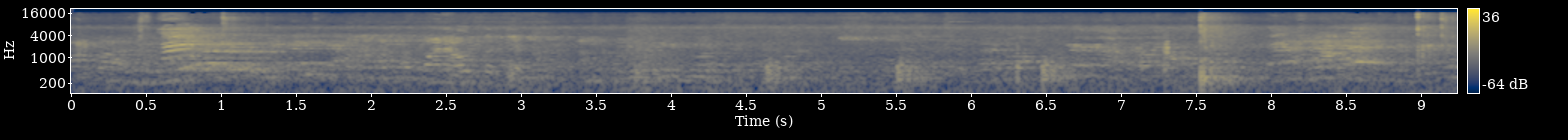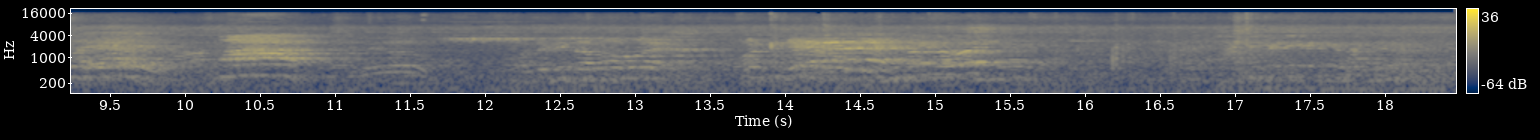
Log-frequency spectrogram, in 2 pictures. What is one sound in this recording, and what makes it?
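Young men talk and call out to each other nearby, outdoors.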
